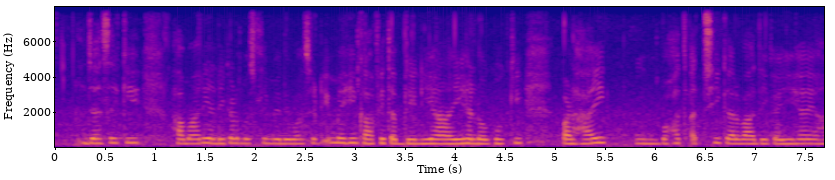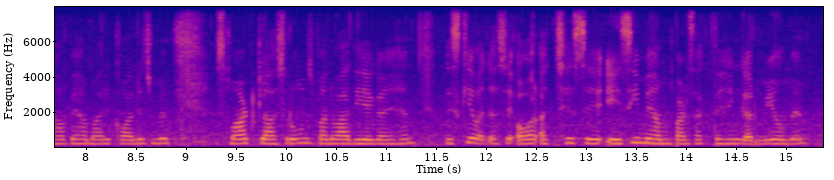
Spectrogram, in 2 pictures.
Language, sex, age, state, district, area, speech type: Urdu, female, 18-30, Uttar Pradesh, Aligarh, urban, spontaneous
